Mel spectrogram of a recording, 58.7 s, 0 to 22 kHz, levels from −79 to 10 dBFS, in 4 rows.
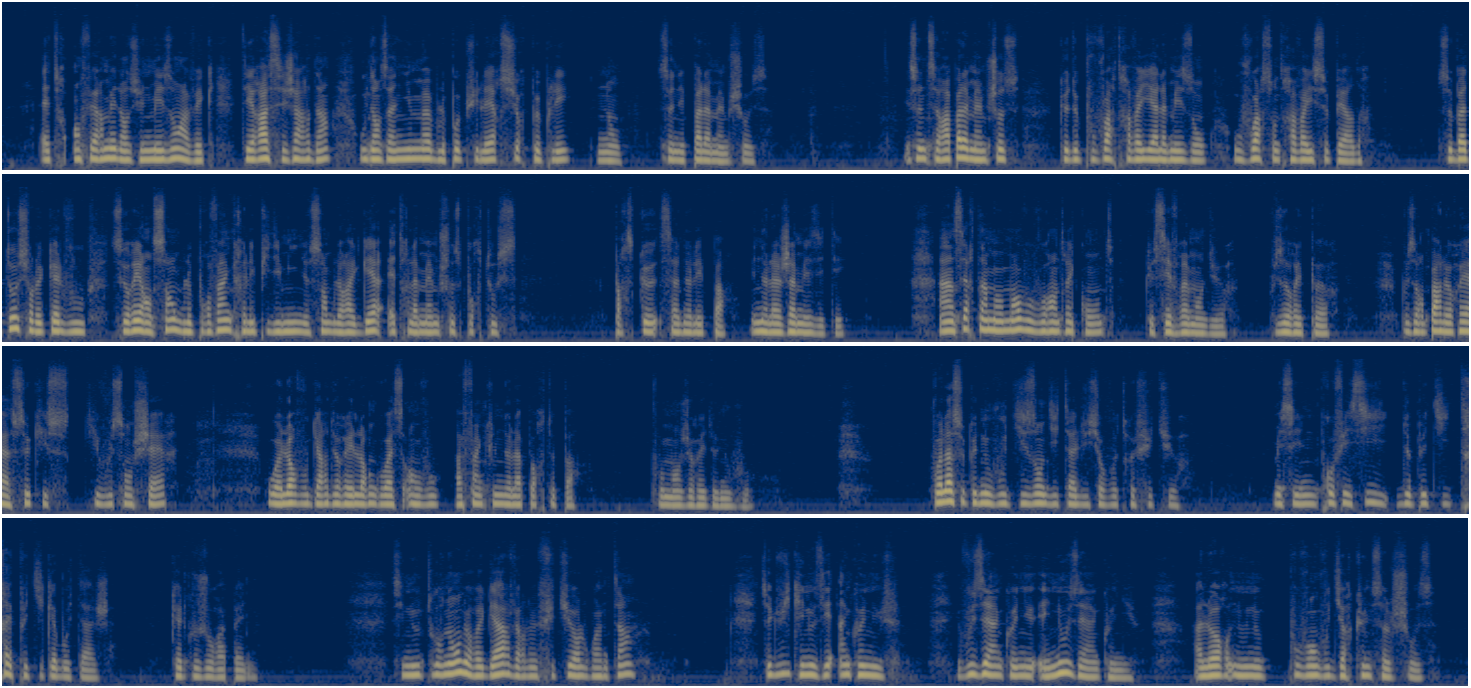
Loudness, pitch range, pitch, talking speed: -24 LUFS, 160-185 Hz, 175 Hz, 175 wpm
